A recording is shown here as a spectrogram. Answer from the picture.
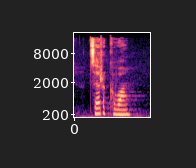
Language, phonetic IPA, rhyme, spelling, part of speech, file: Belarusian, [t͡sarkˈva], -a, царква, noun, Be-царква.ogg
- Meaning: 1. church (religious association of clergy and believers based on the commonality of faith, teaching and rites of worship) 2. Eastern Orthodox church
